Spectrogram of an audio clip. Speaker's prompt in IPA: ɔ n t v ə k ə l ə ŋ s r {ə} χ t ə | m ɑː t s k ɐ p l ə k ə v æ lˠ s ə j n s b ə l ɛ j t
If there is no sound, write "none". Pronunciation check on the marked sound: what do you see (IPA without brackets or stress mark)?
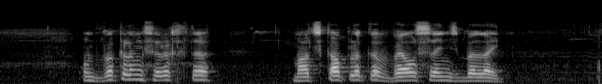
ə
